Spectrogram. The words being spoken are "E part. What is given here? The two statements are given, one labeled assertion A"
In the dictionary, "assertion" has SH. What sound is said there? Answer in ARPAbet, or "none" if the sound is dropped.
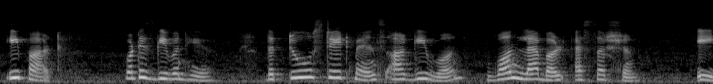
SH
